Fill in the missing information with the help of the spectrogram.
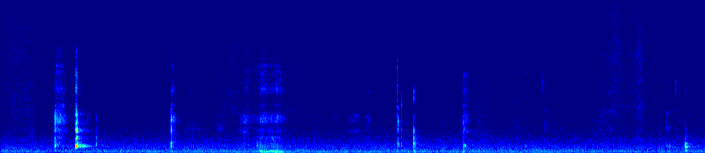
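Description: Quiet room with several brief, sharp hiccup sounds at uneven intervals, about seven in seven seconds, typical of hiccups.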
